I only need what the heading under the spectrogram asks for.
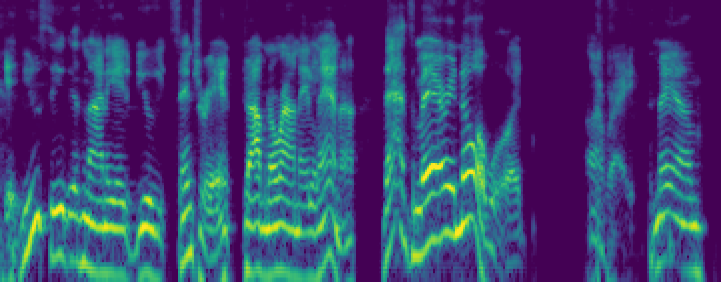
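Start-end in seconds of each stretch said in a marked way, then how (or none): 0.0-5.2 put-on elderly woman voice, much lower. Mocking a woman's video that features an old woman, imitating an old woman's voice. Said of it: "she's got this old voice like this".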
